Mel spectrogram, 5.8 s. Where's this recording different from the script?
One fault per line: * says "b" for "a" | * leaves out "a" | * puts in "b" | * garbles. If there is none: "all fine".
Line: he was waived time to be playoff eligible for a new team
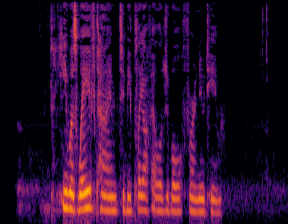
all fine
